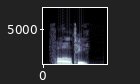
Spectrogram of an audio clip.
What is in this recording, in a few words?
"faulty", english; adjectives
